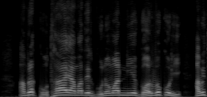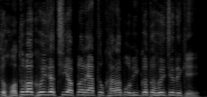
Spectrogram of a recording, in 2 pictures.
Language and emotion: Bengali, surprised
